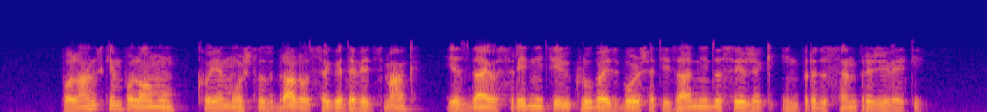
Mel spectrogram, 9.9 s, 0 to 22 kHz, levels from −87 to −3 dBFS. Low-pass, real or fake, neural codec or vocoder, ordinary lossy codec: 19.8 kHz; fake; codec, 44.1 kHz, 7.8 kbps, DAC; AAC, 16 kbps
